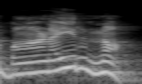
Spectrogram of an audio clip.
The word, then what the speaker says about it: बाणैर्न: उसके बाद देखें तो ललना लोचन बाणैर्न, बाणैर्न, या इसको विशेष ध्यान रखना है, ललना लोचन बाणैर्न, इस प्रकार से इसको बोलना है।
